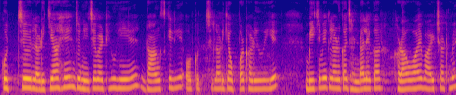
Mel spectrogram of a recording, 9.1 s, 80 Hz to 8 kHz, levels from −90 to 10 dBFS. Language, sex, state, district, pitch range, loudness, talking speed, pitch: Hindi, female, Madhya Pradesh, Dhar, 220-245 Hz, -17 LUFS, 195 wpm, 230 Hz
